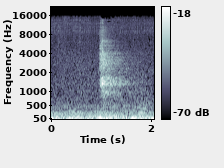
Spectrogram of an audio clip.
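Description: A person's breath heard once, about a second in, over a low steady room hum.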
